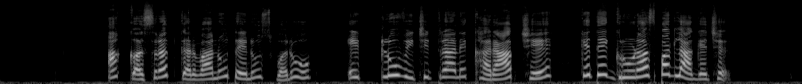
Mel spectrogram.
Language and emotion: Gujarati, disgusted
